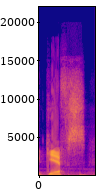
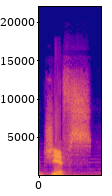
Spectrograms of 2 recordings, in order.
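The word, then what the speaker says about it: Giff: this is a ship from the gifts or gifs they've literally let you pronounce it either way you want but yeah this is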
